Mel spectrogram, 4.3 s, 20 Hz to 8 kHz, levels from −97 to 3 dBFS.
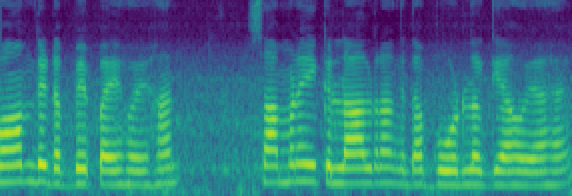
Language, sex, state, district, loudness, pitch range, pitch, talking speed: Punjabi, female, Delhi, New Delhi, -15 LUFS, 210-245 Hz, 220 Hz, 210 wpm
